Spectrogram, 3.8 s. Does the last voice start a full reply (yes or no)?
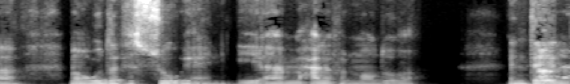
yes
